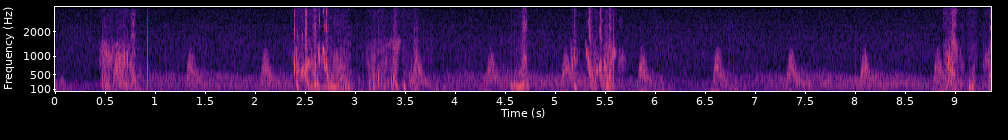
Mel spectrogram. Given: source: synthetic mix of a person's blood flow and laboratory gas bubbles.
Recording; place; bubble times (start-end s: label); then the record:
Doppler ultrasound of blood flow; subclavian vein
0.43-0.88 s: bubbles
2.34-2.98 s: bubbles
3.10-3.64 s: bubbles
4.53-4.76 s: bubbles
5.14-5.25 s: bubbles
5.29-5.71 s: bubbles
8.88-9.22 s: bubbles
9.27-9.36 s: bubbles
From the record:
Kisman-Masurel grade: 222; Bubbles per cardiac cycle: several, 3 to 8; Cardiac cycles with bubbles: 10 to 50%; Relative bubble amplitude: moderate (0.250 to 0.450); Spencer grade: 2 (many but less than half of the cardiac periods contain bubble signals, singularly or in groups); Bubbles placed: anywhere in the cardiac cycle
